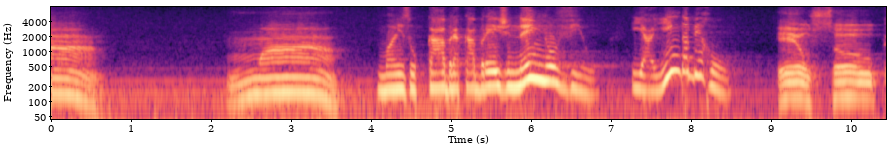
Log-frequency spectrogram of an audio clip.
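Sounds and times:
ox mooing: 0.0s - 0.7s, 2.2s - 3.8s
speech: 4.1s - 10.4s.

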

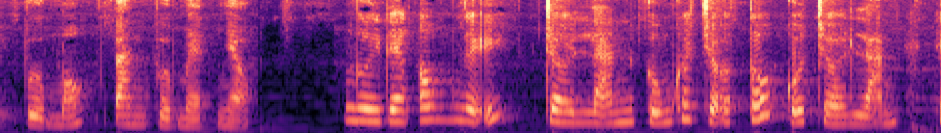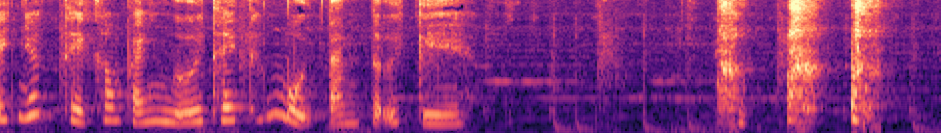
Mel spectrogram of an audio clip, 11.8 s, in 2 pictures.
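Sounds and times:
speech: 0.1s - 8.9s
violent dry coughing: 10.4s - 11.6s.

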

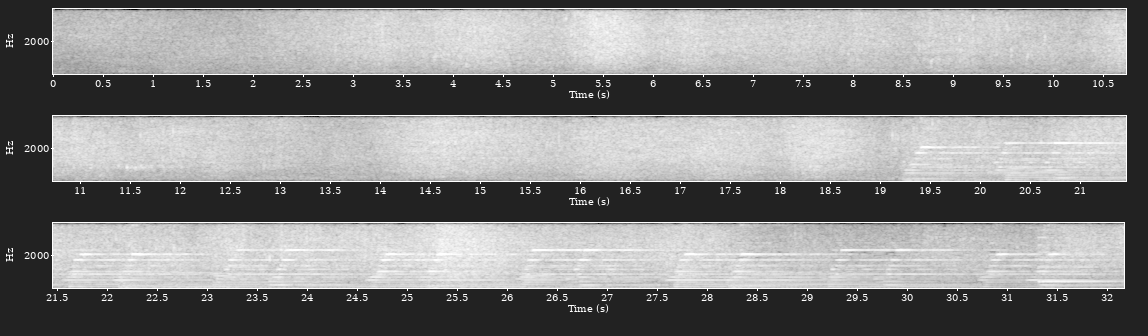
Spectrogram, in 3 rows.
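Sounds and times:
ocean waves washing: 2.1s - 32.1s.

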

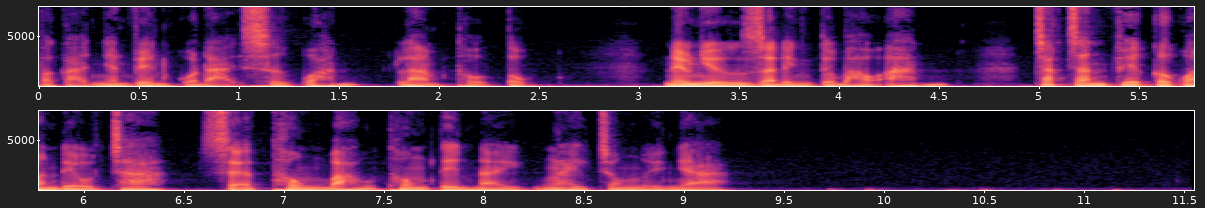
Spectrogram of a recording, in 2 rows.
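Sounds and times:
speech: 0.2s - 2.6s, 3.2s - 9.3s
pounding heartbeat: 9.7s - 11.4s.

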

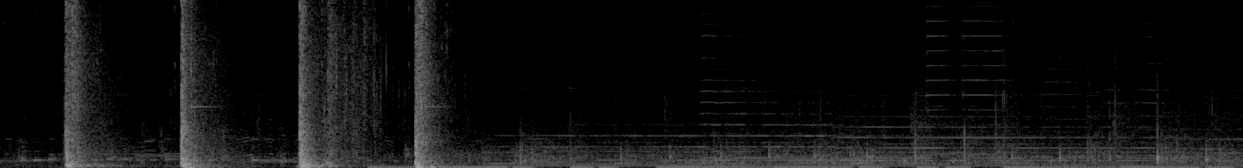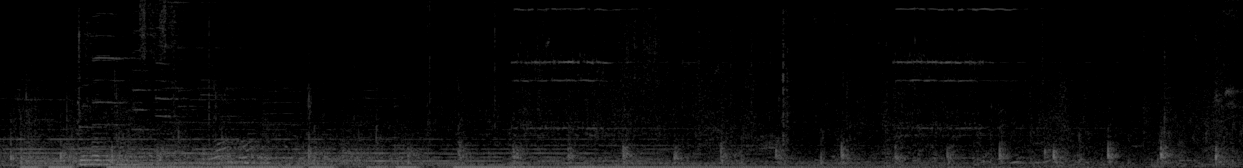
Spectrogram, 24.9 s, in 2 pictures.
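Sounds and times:
soft sustained music: 0.0s - 24.3s
big hammer smashing something: 3.0s - 4.7s.

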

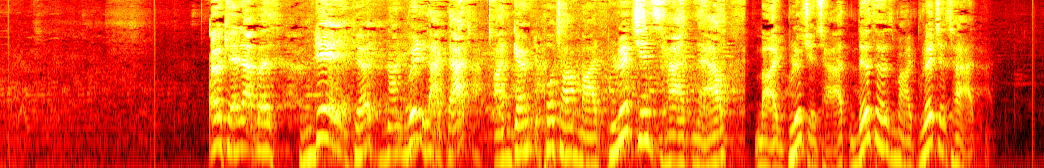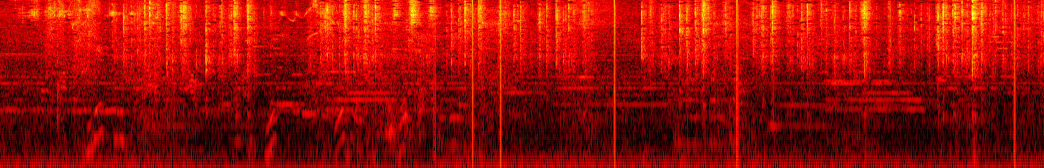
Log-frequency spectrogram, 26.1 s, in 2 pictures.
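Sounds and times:
speech: 2.6s - 12.3s
laughter: 3.8s - 9.3s
typing on a computer keyboard: 14.5s - 16.3s, 17.0s - 26.0s.

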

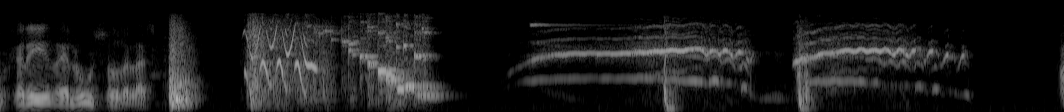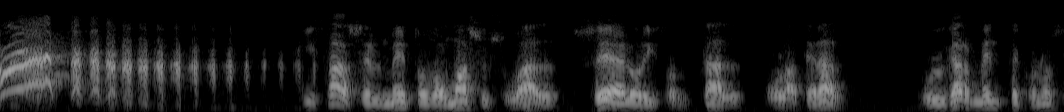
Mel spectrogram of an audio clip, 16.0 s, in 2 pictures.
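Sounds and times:
speech: 0.0s - 1.6s, 2.9s - 3.4s, 10.4s - 15.9s
cartoon horse Rocinante neighing in a Disney Goofy cartoon: 3.8s - 7.3s
laughter: 8.0s - 10.3s.

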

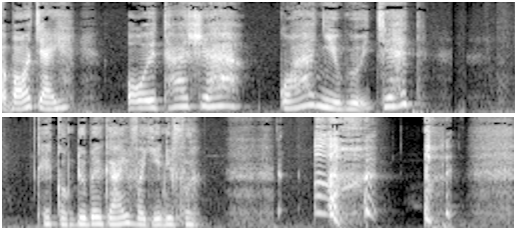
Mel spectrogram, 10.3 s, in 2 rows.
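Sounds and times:
speech: 0.0s - 4.2s, 5.5s - 7.2s
woman coughing violently: 8.2s - 9.8s.

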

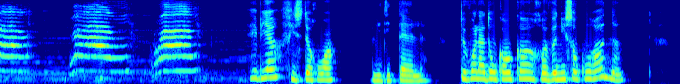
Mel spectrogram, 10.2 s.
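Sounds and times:
cats on the gutters meowing desperately: 0.0s - 3.1s
speech: 3.8s - 9.4s.

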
